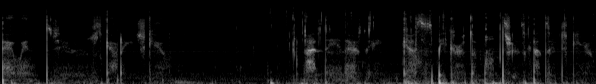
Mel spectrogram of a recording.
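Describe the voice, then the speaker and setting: A woman whispering softly as an ASMR host, reading the narration of a video game aloud. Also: moderate pace. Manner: soft, breathy whispering.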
